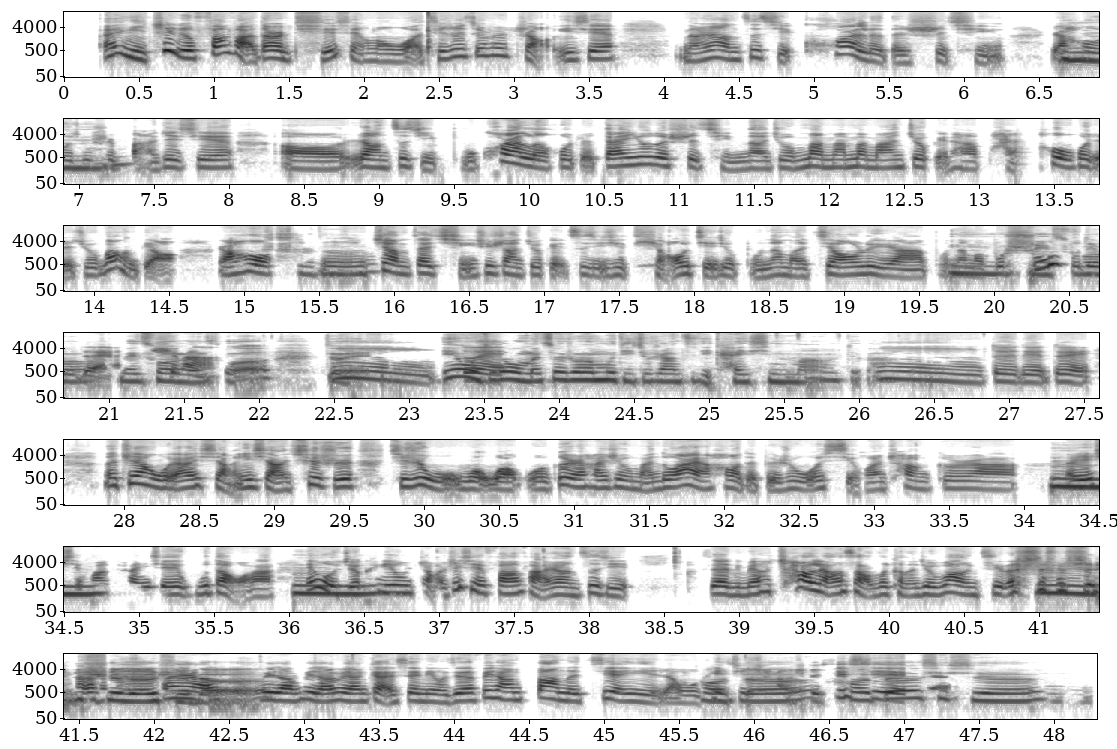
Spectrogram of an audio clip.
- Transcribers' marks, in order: laughing while speaking: "在里面唱两嗓子，可能就忘记了是不是啊？"
- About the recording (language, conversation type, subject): Chinese, advice, 我该如何在同时管理多个创作项目时理清思路并避免混乱？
